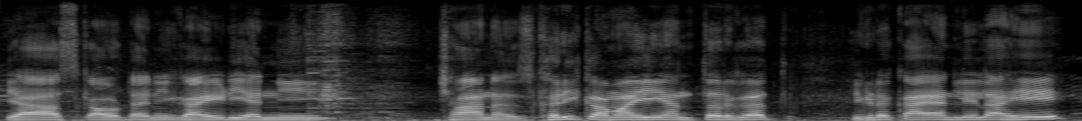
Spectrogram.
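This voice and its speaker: A male school teacher touring an outdoor school market, briskly coaxing children with quick prompts. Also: high voice, monotone, vocal fry, fairly bright tone. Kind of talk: walking tour of a school market stall by stall. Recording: noisy crowd of children outdoors.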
